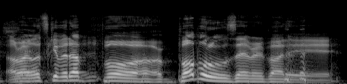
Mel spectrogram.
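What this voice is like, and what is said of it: Typical club announcer voice. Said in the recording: “the announcer voice, the let's give it up for Crystal guy was there. He was the typical voice.”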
